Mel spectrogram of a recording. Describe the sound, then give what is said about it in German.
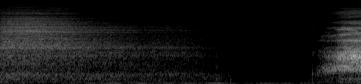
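A deep inhalation during a guided breathing exercise, a long airy hiss of breath that softens over about two seconds, then a brief silence before another breath begins. “Und jetzt atme tief ein.”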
